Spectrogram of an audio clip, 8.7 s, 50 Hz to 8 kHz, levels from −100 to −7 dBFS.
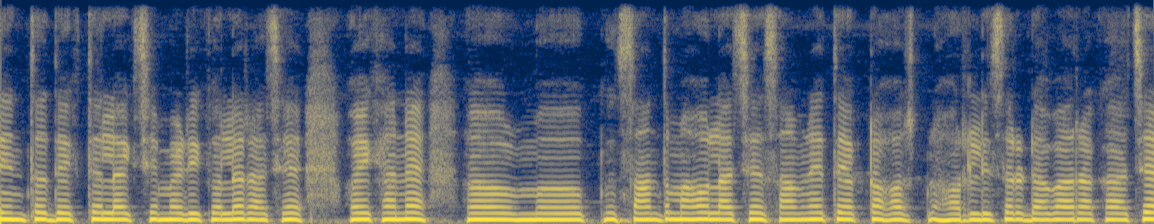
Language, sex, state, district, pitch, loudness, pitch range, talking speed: Bengali, female, West Bengal, Purulia, 225 Hz, -14 LUFS, 220-230 Hz, 145 wpm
